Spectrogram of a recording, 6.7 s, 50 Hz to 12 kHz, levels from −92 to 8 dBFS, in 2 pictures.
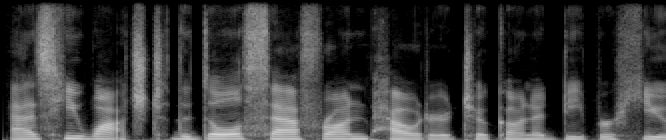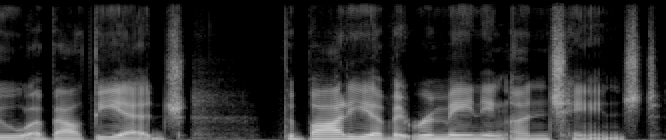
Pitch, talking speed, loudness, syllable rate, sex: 170 Hz, 190 wpm, -19 LUFS, 5.3 syllables/s, female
